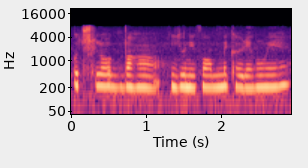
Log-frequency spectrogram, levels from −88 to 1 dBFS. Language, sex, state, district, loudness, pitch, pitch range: Hindi, female, Chandigarh, Chandigarh, -16 LUFS, 210 Hz, 205-220 Hz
